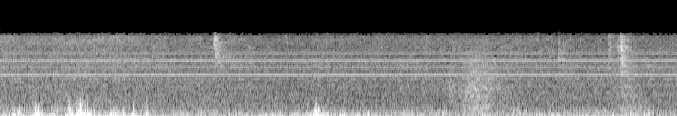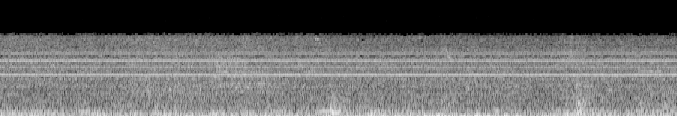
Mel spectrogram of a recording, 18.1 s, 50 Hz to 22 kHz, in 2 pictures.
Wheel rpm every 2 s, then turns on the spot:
0, 0, 0, 0, 0, 0, 0, 0, 0.
none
